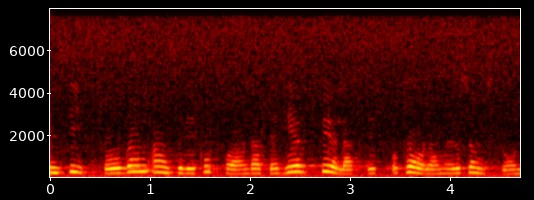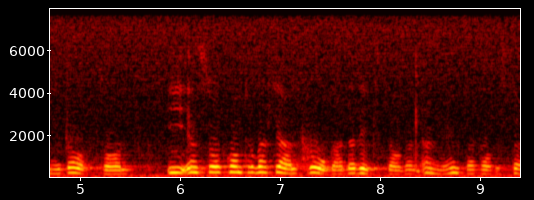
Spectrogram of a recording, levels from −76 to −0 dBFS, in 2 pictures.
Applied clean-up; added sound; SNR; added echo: none; none; none; reverberation time 1.2 s.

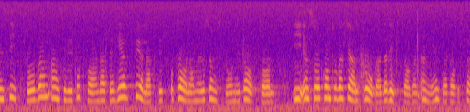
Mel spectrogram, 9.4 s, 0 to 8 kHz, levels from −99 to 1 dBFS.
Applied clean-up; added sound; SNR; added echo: none; none; none; none.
